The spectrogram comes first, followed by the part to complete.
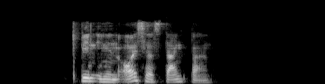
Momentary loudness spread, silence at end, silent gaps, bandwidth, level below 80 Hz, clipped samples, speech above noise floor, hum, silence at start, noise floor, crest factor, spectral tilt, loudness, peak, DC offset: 15 LU; 1.15 s; none; 8.4 kHz; -60 dBFS; under 0.1%; over 72 dB; none; 0.75 s; under -90 dBFS; 20 dB; -4 dB/octave; -18 LUFS; -2 dBFS; under 0.1%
